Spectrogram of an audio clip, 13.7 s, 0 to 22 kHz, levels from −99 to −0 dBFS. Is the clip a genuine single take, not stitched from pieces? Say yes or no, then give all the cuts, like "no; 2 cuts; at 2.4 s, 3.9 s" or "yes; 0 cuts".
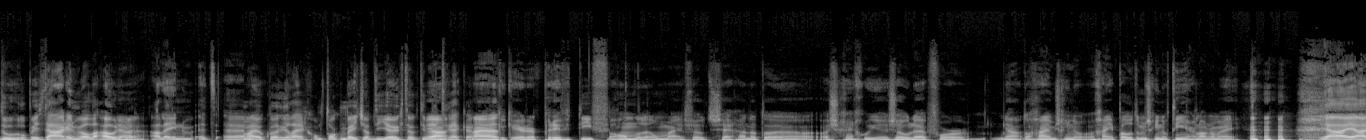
no; 4 cuts; at 2.4 s, 5.0 s, 6.1 s, 10.2 s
